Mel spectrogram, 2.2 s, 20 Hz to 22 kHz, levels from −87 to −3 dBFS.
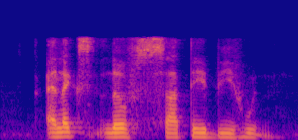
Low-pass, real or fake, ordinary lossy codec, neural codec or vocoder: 7.2 kHz; fake; none; codec, 16 kHz, 1.1 kbps, Voila-Tokenizer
